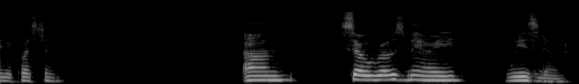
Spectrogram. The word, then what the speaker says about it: Wiesner: question um so Rosemary Wisner spelled w s n r and as Rosie just explained to me it's from Hungarian and Czechoslovakian that it would be pronounced that way so Weisner she is a former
